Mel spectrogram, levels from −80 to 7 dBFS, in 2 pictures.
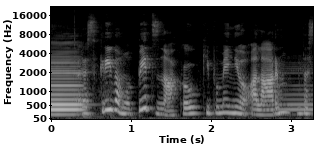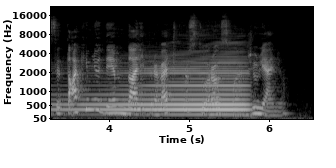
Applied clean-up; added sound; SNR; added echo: none; Bowed string instrument; -3 dB; none.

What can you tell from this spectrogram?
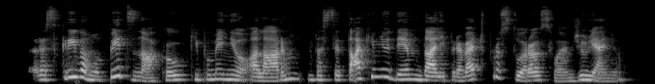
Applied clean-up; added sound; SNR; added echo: neural mask model Resemble Enhance denoiser.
